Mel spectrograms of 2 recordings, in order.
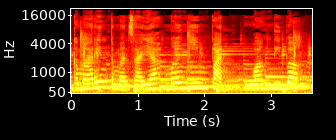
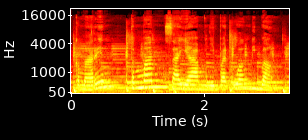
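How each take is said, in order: First: The stress falls on the word menyimpan. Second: The stress falls on the word teman. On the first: The money was deposited, not exchanged. "Menyimpan, bukan menukar" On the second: It was a friend, not a relative. "Teman, bukan saudara"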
